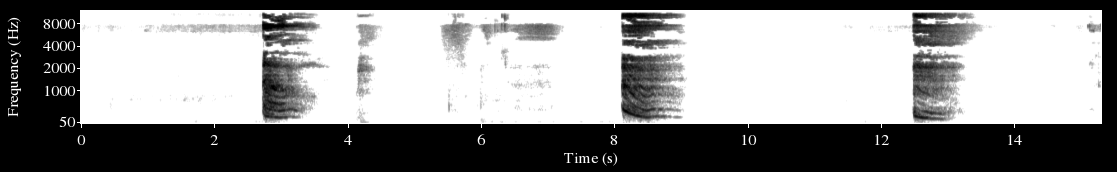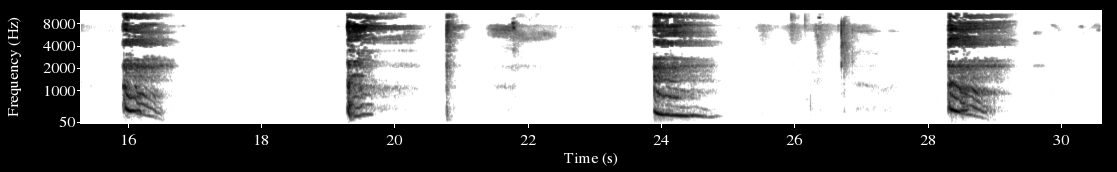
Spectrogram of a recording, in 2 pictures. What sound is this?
Content warning
Man dies diffrent sound.
pain, painfull, scream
